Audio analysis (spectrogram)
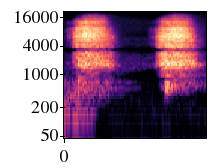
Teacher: Air is just coming out, but no voice, no humming.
